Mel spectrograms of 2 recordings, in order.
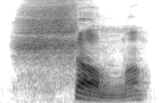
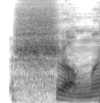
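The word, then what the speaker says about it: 什么: 什么, 什么, 神 그리고 뭐, 뭐 경성 처리해야겠죠.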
